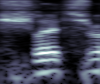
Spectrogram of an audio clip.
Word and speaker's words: Schlitz: Yeah, I think it was Schlitz rhymes with you know what.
